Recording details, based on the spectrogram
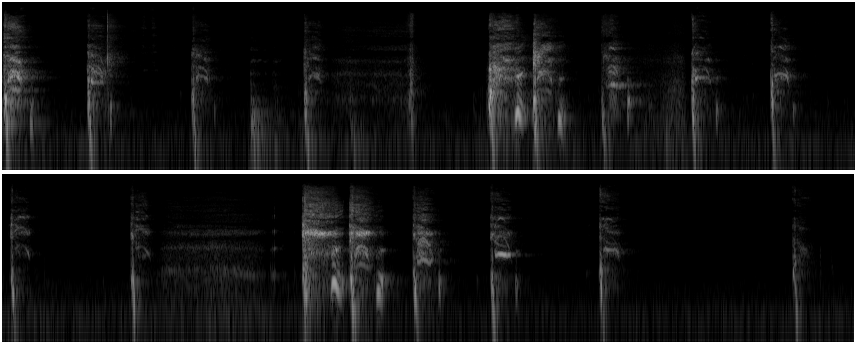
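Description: About twenty short, harsh coughs in quick succession over seventeen seconds, with brief pauses between them: a persistent coughing spell.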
